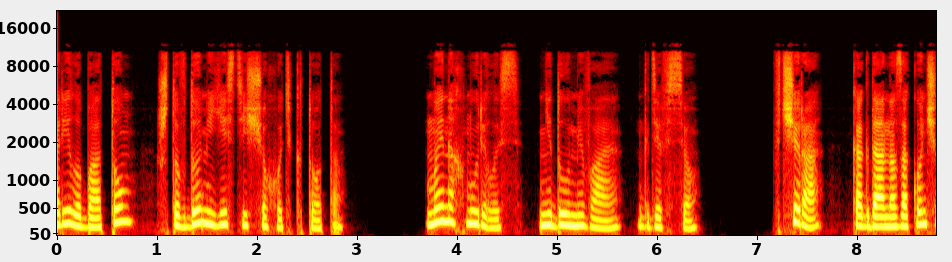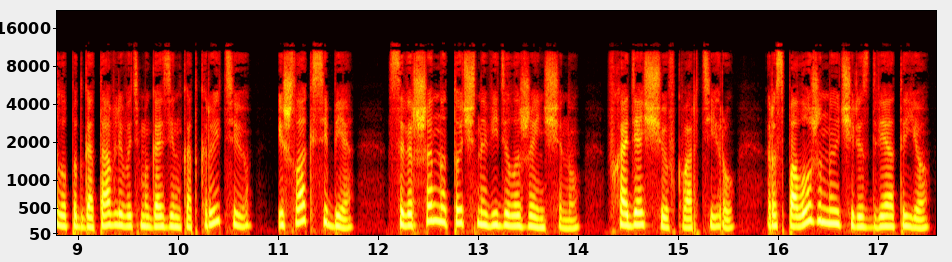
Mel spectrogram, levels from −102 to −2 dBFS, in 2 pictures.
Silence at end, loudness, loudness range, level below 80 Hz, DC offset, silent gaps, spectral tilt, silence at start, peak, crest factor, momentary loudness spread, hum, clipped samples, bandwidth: 0.1 s; -19 LUFS; 3 LU; -52 dBFS; under 0.1%; 3.16-3.46 s, 6.68-6.99 s; -6.5 dB/octave; 0 s; -4 dBFS; 16 dB; 12 LU; none; under 0.1%; 11 kHz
